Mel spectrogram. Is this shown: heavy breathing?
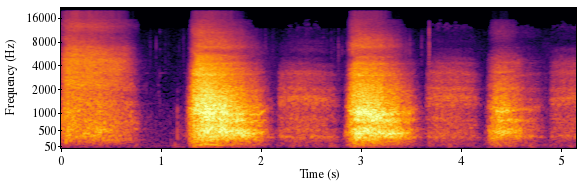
yes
